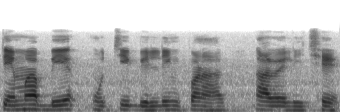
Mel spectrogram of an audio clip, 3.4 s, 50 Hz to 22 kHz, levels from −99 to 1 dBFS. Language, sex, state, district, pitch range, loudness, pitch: Gujarati, male, Gujarat, Gandhinagar, 130-150 Hz, -18 LUFS, 140 Hz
